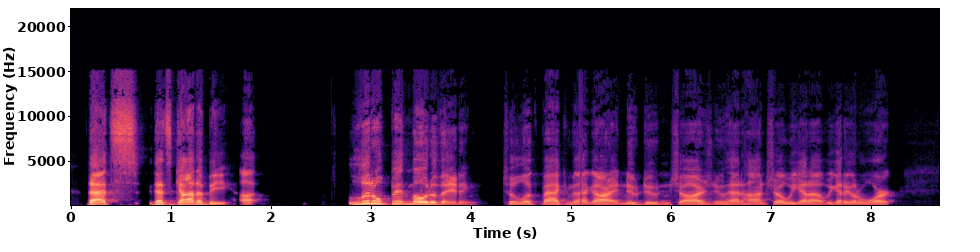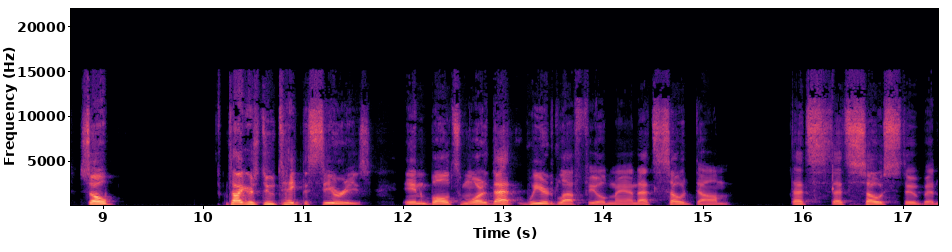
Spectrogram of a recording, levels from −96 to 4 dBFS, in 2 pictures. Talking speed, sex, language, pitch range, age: 175 wpm, male, English, 140-180 Hz, 20-39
